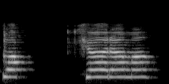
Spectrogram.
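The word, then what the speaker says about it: अक्षरम्: यह 'अक्षरम', यदि आपको लगता है कि आपके मुंह से निकलने वाला 'मा' आधा उच्चारित हो रहा है, तो 'मा' को पेन से दो बार रेखांकित करें ताकि आपको पता चले कि 'मा' का उच्चारण पूरी तरह से होना चाहिए; यह आपके लिए एक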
